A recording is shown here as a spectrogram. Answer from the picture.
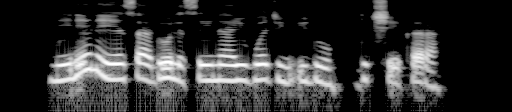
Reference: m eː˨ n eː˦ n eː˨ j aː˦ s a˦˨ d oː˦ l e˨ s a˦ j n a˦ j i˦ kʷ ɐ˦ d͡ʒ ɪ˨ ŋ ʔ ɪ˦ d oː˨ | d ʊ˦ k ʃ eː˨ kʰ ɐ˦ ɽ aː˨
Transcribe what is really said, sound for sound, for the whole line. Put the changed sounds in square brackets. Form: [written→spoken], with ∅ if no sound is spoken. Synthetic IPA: m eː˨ n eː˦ n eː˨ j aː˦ s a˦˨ d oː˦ l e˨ s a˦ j n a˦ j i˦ [kʷ→ɡʷ] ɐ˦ d͡ʒ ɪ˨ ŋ ʔ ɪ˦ d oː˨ | d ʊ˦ k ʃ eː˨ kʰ ɐ˦ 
